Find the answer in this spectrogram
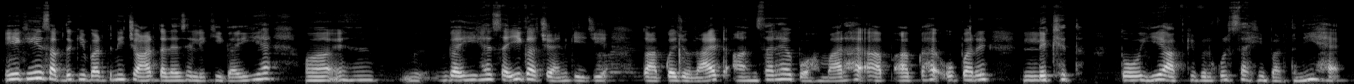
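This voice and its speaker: A woman's voice: mid-range voice, unhurried, mellow. A woman teaching an exam-prep lesson, working through answers step by step and posing questions she answers herself. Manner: explains step by step, keeps asking and answering her own questions. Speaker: Hindi teacher.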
